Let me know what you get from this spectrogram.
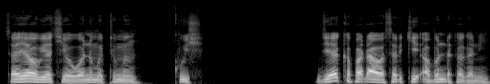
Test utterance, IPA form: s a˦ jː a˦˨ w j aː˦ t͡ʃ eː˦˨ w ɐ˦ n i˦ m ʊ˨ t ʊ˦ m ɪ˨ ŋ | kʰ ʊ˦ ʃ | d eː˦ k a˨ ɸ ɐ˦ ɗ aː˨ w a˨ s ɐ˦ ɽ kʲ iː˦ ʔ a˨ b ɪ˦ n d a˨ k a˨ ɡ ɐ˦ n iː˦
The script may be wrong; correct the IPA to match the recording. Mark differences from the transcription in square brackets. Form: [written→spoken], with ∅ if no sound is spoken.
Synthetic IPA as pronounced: s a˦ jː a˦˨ w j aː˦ t͡ʃ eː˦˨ w ɐ˦ n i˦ m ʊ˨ t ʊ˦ m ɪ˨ ŋ | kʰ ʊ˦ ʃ | [d→d͡ʒ] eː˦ k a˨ ɸ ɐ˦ ɗ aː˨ w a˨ s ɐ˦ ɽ kʲ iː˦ ʔ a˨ b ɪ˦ n d a˨ k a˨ ɡ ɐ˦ n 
